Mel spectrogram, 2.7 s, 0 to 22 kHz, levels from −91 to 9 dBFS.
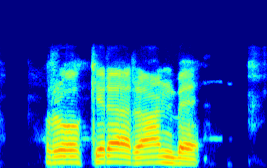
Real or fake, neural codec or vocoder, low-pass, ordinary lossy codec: fake; codec, 16 kHz in and 24 kHz out, 1 kbps, XY-Tokenizer; 7.2 kHz; Opus, 24 kbps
